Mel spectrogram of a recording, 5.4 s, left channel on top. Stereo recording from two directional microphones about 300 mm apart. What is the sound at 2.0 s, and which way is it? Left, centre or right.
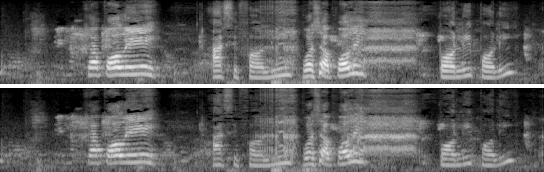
Speech, centre.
